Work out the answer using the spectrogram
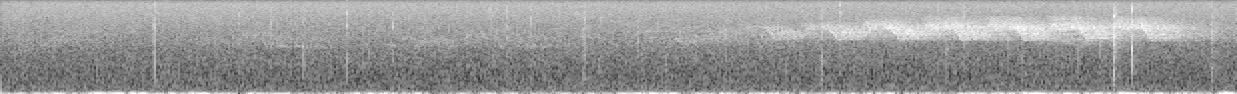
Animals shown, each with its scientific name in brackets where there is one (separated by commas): Ovenbird (Seiurus aurocapilla)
